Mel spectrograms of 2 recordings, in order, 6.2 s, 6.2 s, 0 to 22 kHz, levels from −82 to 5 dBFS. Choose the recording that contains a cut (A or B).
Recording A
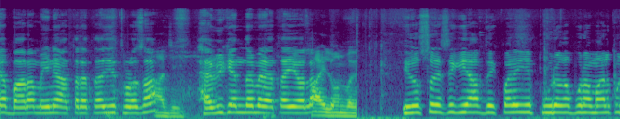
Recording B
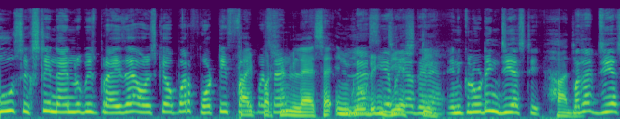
A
